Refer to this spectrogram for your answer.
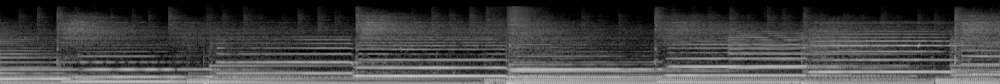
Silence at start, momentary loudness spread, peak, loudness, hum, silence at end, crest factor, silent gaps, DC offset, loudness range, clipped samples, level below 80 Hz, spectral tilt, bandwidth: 0 s; 5 LU; -6 dBFS; -20 LUFS; none; 0 s; 14 dB; none; under 0.1%; 2 LU; under 0.1%; -30 dBFS; -5.5 dB/octave; 16 kHz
